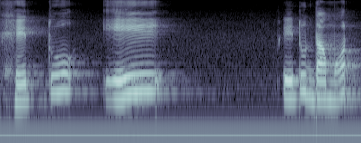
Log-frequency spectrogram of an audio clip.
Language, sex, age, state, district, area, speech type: Assamese, male, 18-30, Assam, Sonitpur, rural, spontaneous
